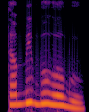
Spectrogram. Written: ತಬ್ಬಿಬ್ಬುವೋಗು

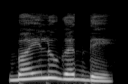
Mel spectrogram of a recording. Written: ಬೈಲುಗದ್ದೆ

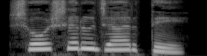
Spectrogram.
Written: ಶೋಷರುಜಾರ್ತೆ

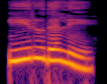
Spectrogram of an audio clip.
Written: ಇರ್ತಲೆ

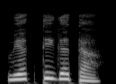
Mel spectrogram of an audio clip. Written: ವ್ಯಕ್ತಿಗತ

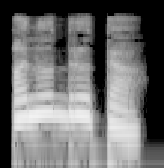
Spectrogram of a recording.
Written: ಅನುದ್ರುತ

